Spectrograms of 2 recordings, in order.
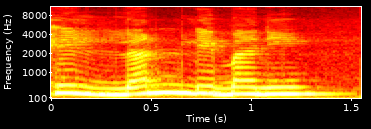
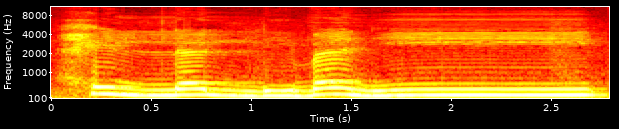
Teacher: حلل حا کے مخرج کا دھیان رکھیے گا، اور نون ساکن یا نون تنوین کے بعد لام یا را آنے کی صورت میں دونوں کو آپس میں ملا دیتے ہیں، بغیر غننے کے ملاتے ہیں. اسی کو کہتے ہیں ادغام بلا غنہ.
